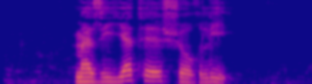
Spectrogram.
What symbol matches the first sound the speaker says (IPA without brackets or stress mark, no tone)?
m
